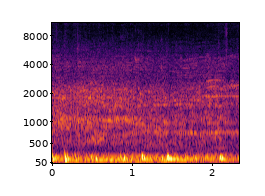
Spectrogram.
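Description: Basketball being dribbled on a hardwood court, repeated low thumps, over the steady noise of an arena crowd.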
